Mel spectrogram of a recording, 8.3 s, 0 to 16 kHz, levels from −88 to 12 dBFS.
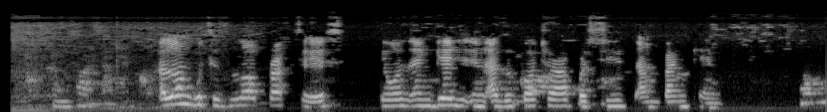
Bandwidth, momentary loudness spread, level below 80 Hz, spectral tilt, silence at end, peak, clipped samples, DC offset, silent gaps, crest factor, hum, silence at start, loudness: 9.8 kHz; 19 LU; -56 dBFS; -3.5 dB/octave; 0 s; -2 dBFS; under 0.1%; under 0.1%; none; 20 dB; none; 0.1 s; -20 LUFS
